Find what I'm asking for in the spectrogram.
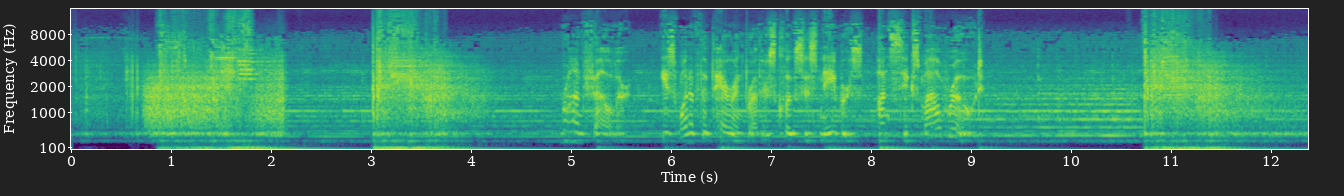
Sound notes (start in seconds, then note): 10.7 gun fires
